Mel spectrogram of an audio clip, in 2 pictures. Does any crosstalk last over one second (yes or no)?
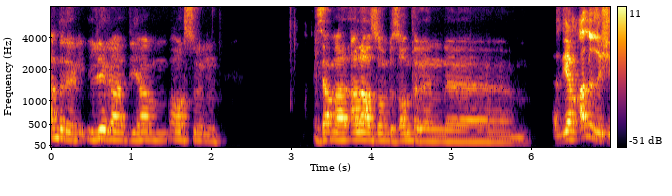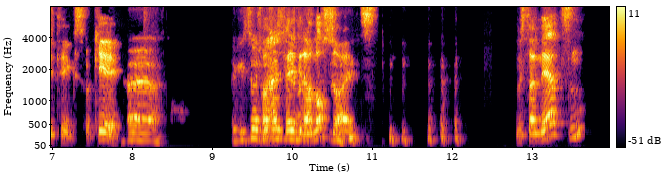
yes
